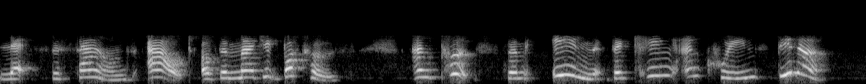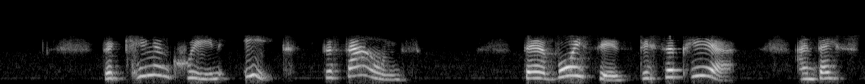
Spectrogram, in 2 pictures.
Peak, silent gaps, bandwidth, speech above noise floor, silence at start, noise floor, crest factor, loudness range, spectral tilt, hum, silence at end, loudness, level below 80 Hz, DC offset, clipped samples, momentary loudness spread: -2 dBFS; none; 4 kHz; 44 dB; 0 s; -61 dBFS; 16 dB; 5 LU; -6.5 dB/octave; none; 0.1 s; -17 LUFS; -62 dBFS; under 0.1%; under 0.1%; 13 LU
